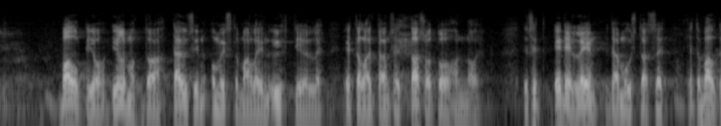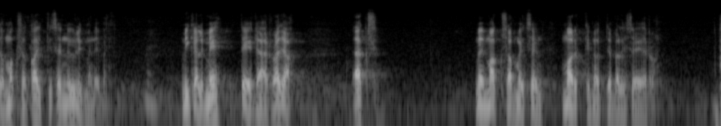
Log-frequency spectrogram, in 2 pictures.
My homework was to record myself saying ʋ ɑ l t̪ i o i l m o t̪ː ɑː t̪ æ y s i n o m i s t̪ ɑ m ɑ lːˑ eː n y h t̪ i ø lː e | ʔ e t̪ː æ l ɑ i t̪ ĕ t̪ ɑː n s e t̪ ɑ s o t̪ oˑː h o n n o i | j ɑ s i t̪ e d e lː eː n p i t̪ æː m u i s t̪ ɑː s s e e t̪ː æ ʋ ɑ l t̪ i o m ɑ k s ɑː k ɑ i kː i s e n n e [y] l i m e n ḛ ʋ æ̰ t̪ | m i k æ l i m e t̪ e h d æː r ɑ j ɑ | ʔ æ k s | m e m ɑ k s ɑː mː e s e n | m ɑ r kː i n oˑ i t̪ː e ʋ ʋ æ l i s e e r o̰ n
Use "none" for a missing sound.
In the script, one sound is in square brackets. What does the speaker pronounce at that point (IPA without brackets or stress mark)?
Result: y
